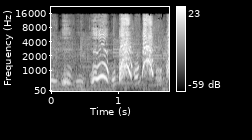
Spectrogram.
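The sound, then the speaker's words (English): A run of loud monkey calls: about five whooping, screechy cries with rising and falling pitch, quick and excited, separated by brief pauses, with no talking. “Maybe some sounds like a laser gun. Or some monkeys.”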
